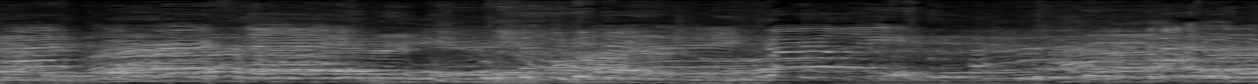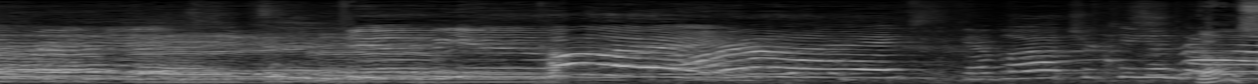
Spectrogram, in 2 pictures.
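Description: A young girl speaks and laughs excitedly nearby.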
